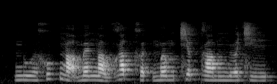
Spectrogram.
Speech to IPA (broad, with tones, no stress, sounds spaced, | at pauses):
n ṳ˨˩ ə̯ x u˦˥ k̚ ŋ a̰ː˧˨ m ɛ˧ ŋ a˧˩ w ɣ a˦˥ t̚ x ə˨˩ t̚ m əː˧ m t͡ɕ ə˦˥ t̚ ɣ a˧ m ŋ ɨ˨˦ ə̯ t͡ɕ i˧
